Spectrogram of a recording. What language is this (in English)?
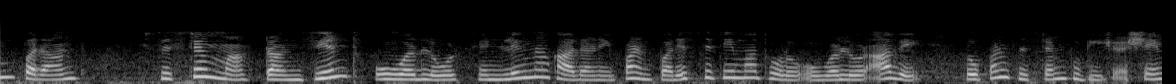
Gujarati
